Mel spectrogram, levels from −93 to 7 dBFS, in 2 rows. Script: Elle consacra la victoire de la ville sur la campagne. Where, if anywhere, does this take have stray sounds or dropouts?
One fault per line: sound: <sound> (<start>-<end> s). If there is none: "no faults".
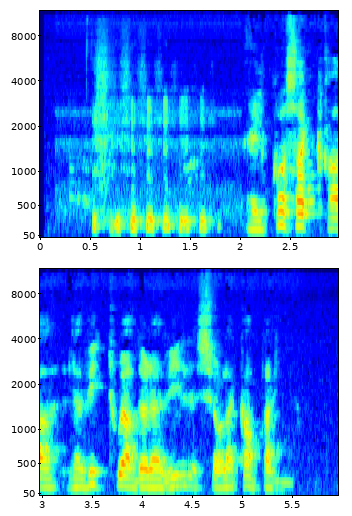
sound: laugh (0.3-1.8 s)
